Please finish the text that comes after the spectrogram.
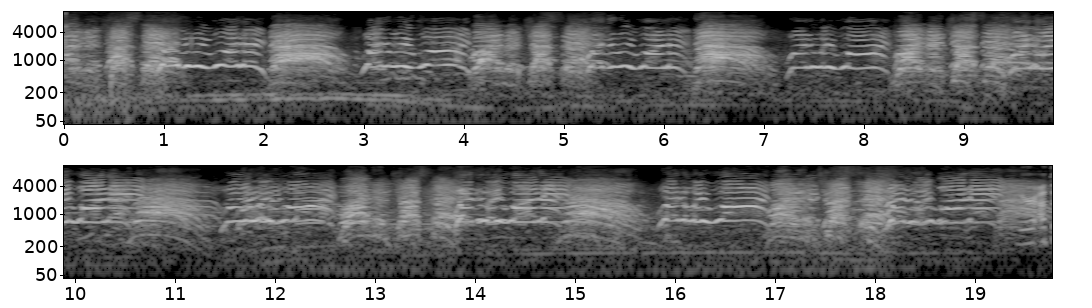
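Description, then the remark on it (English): A large crowd shouts rhythmic chants at a climate strike protest, loud repeated bursts of many voices in a steady cadence, with brief pauses between phrases, continuing throughout. “We're now going to hear some audio and interviews from our reporters on site at last week's climate strike.”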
